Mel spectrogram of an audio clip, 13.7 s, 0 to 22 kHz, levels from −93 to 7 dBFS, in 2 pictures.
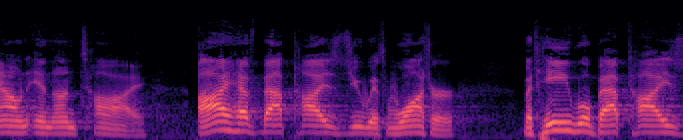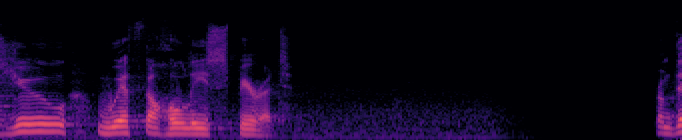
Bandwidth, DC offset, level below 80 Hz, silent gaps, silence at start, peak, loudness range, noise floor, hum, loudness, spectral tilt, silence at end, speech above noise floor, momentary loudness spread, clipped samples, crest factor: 11.5 kHz; under 0.1%; -60 dBFS; 12.38-13.37 s; 0 s; -12 dBFS; 12 LU; -86 dBFS; none; -29 LUFS; -6.5 dB/octave; 0 s; 57 dB; 16 LU; under 0.1%; 20 dB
